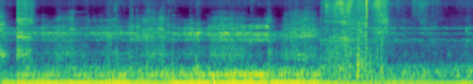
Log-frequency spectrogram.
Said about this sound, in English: A little bit of route finding there and avoidance of a very large tractor, a big roller on the back, breaking down the soil ready for seeds to be sown.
